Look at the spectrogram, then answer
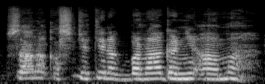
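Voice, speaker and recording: A woman's voice: high-pitched, steady tone, normal speed, fairly bright tone. A woman acting in an Ilocano radio drama as an earnest grown child who pleads solemnly and emphatically for peace with warring parents. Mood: earnest, pleading.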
